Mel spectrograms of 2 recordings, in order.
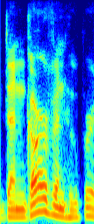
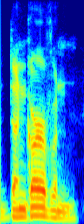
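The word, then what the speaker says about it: Dungarvon Whooper: It's the Miramichi, and it's the Dungarvan Hooper, not the Dungarvan.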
